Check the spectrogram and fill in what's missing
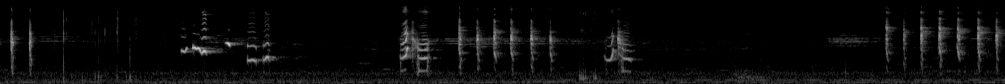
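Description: A cockatiel sings with warbled whistles, sharp chirps and quick bursts of repeated clicking notes.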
